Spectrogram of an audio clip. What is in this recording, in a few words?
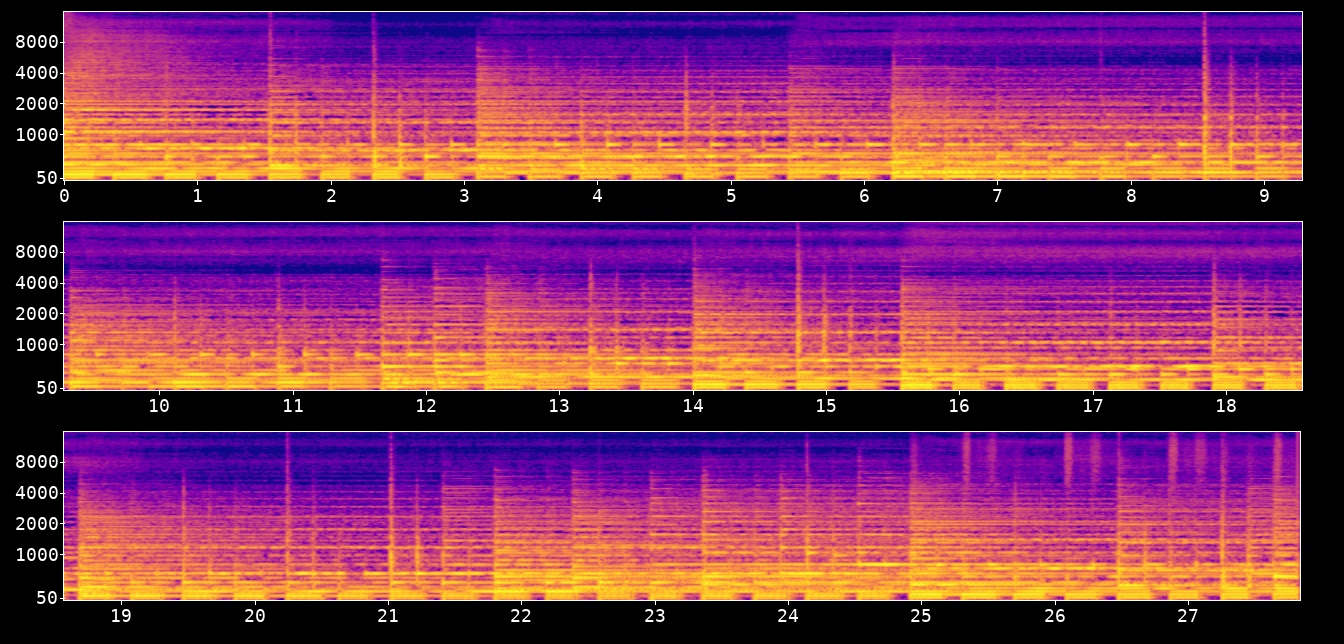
church; Magic GameClient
